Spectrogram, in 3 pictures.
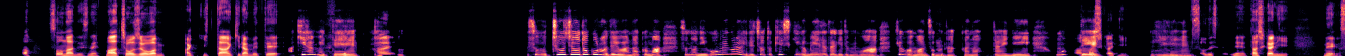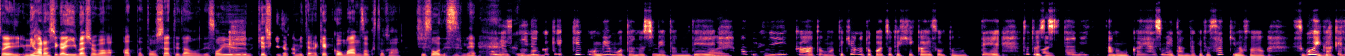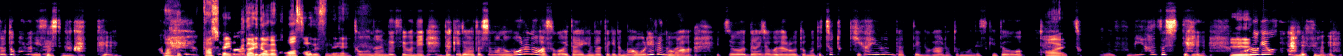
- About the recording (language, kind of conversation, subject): Japanese, podcast, 直感で判断して失敗した経験はありますか？
- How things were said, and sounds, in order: none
